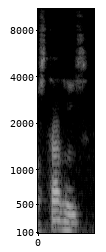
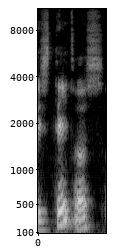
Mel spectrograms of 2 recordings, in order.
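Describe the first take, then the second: First: "status" said STAT-us, short A; alternative pronunciation. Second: "status" said STAY-tus, long A; alternative pronunciation. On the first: Teacher offering viewers the other way to pronounce it, "status" as STAT-us. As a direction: say "status" with a first syllable like "stat". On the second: Teacher offering viewers one way to pronounce it, "status" as STAY-tus. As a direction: say "status" with a first syllable like "stay". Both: Shown as a demonstration. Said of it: "depending on how you want to pronounce it".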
